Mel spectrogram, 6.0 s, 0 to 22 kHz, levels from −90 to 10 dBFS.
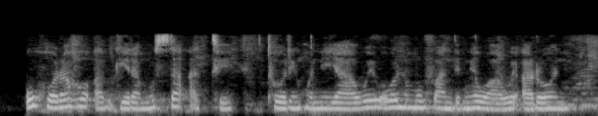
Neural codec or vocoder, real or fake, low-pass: none; real; 7.2 kHz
